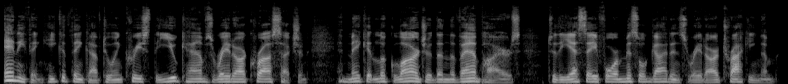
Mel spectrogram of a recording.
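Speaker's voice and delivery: ordinary delivery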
